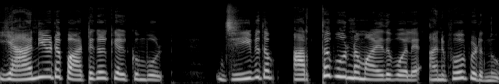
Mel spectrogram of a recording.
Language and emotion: Malayalam, happy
